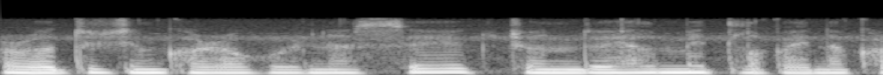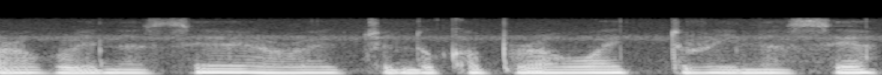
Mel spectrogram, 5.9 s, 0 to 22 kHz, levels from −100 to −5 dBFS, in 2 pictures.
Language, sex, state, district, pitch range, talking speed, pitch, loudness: Nagamese, female, Nagaland, Kohima, 150-155 Hz, 215 wpm, 150 Hz, -15 LUFS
